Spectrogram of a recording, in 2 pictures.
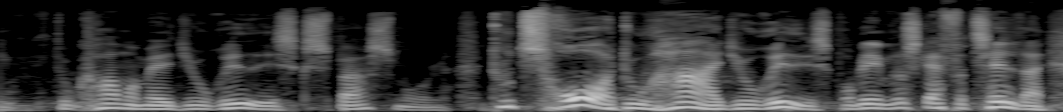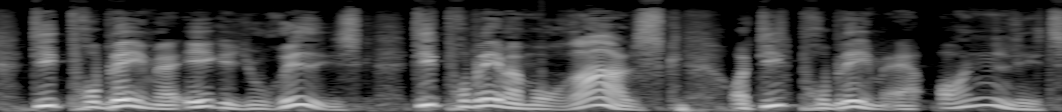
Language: Danish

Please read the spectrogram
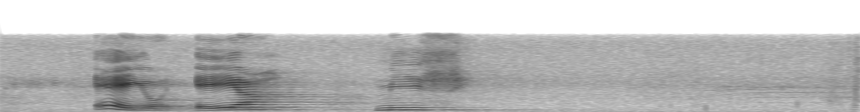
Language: Xhosa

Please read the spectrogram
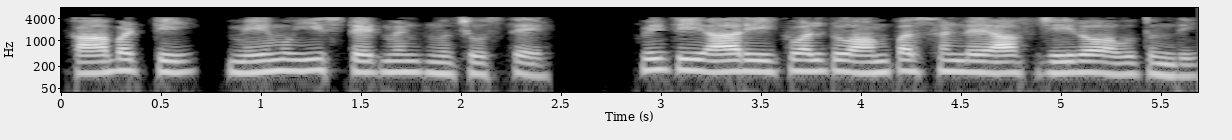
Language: Telugu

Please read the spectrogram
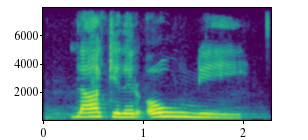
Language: Icelandic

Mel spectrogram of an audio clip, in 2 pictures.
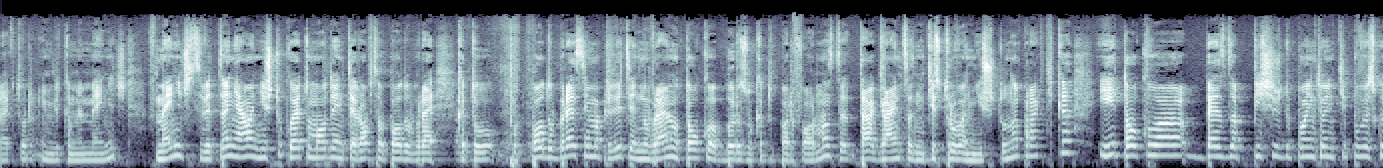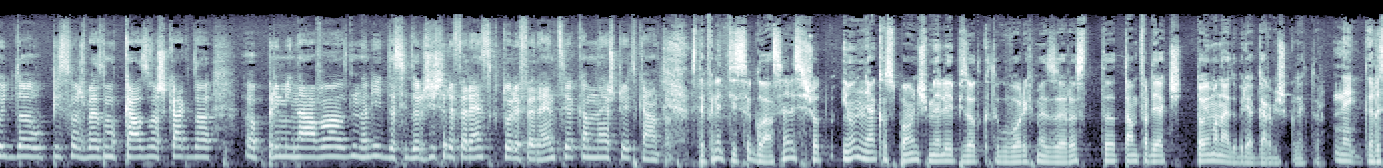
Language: Bulgarian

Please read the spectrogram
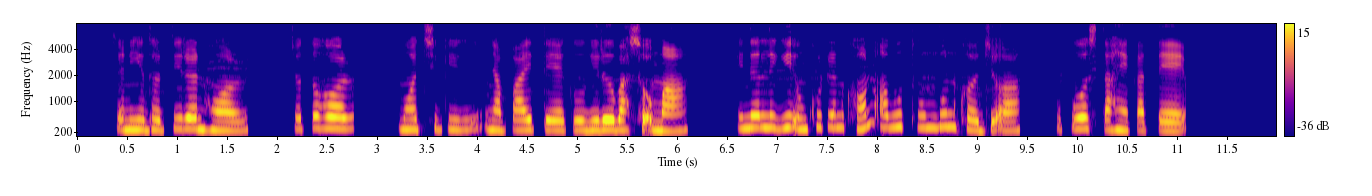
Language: Santali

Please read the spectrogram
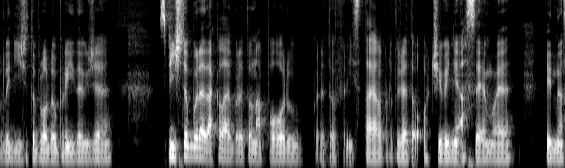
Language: Czech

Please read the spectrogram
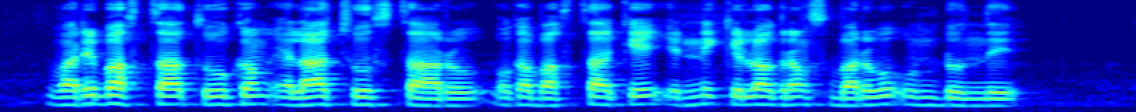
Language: Telugu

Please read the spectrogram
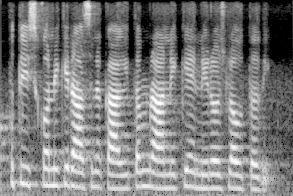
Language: Telugu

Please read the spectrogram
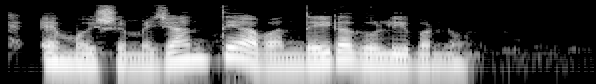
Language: Galician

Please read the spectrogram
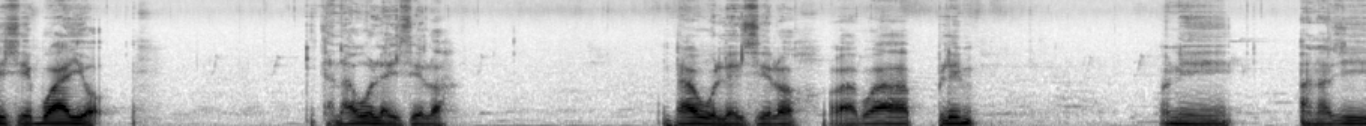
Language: Igo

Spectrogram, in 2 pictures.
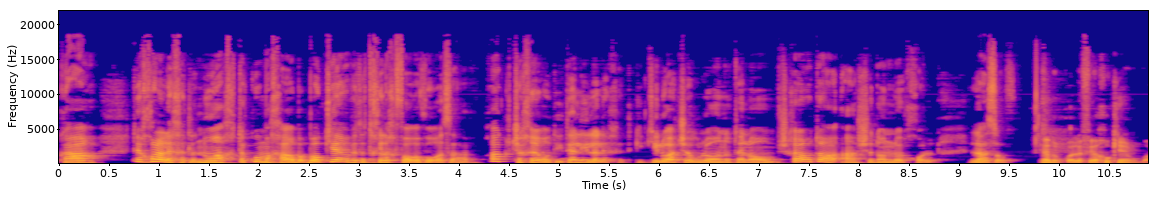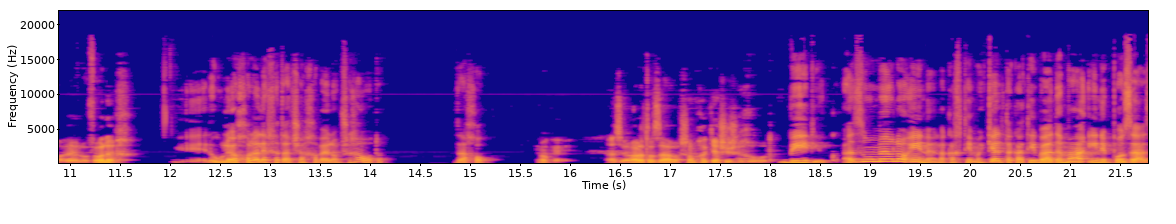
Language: Hebrew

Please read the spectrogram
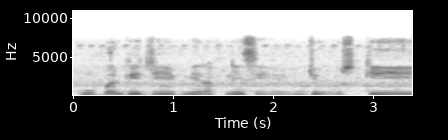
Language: Urdu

